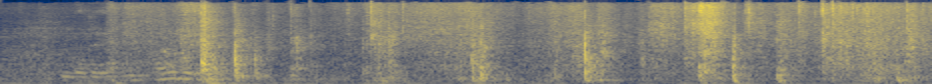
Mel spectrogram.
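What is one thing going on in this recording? A cardboard box rustles and thumps as it is handled.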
